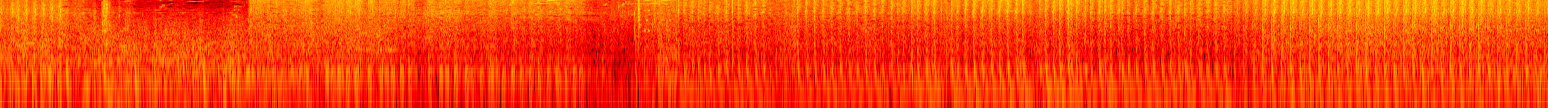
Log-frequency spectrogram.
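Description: Rapid automatic gunfire from a shooter video game, dense bursts running almost continuously and loud throughout, with distant shots and game effects layered in and a brief dip midway.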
